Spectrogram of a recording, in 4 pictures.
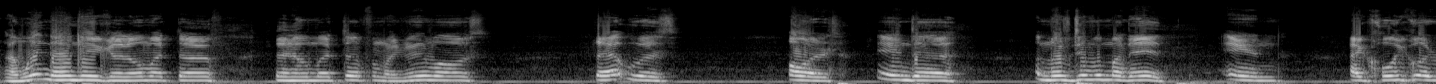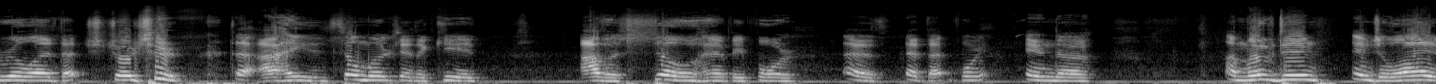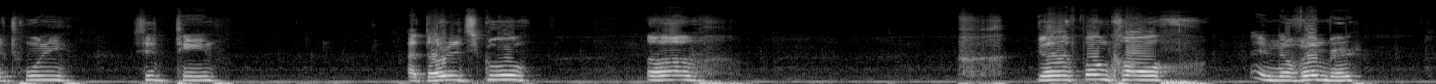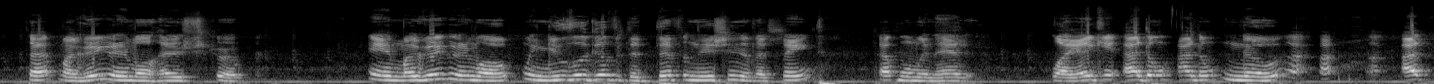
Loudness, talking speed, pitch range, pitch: -18 LUFS, 110 wpm, 120-195 Hz, 170 Hz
